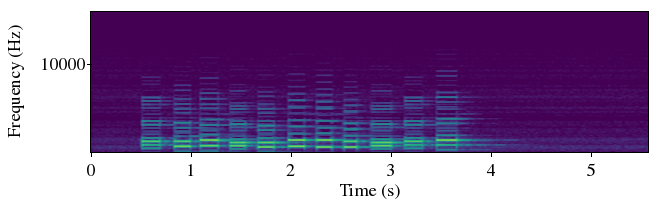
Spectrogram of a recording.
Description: DTMF, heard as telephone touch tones, dialled by hand, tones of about 170 ms, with room echo. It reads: 0597163270#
